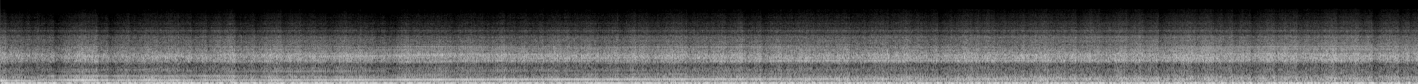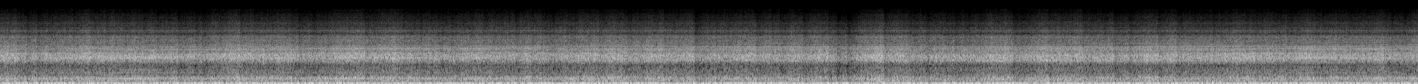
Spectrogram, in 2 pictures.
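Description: Suzuki Hayabusa's inline-four engine pulling steadily at highway speed. Its pitch rises slowly over the first half as the bike gains speed, then holds steady. Heavy wind rumble on the bike-mounted microphone runs underneath.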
